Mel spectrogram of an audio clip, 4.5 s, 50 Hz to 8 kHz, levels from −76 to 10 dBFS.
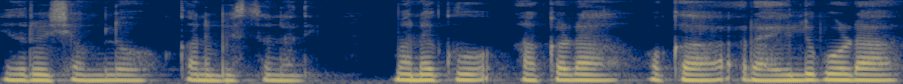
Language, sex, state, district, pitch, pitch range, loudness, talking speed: Telugu, female, Andhra Pradesh, Krishna, 200 Hz, 195-205 Hz, -14 LUFS, 105 wpm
